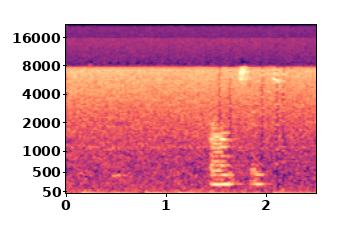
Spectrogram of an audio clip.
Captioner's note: whispers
